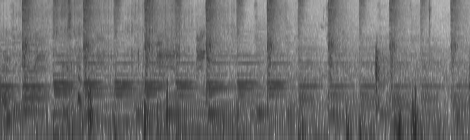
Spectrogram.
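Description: Ducks quacking near a picnic table at an Auckland, New Zealand campsite, a dense run of honking calls that go on steadily and loudly throughout with no pauses.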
